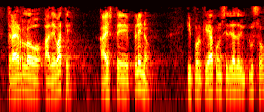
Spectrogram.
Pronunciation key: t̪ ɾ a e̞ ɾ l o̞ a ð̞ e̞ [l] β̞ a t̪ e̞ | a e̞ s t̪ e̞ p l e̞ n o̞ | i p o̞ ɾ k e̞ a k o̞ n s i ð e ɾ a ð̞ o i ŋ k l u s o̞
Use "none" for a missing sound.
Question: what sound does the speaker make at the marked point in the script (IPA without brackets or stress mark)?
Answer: none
